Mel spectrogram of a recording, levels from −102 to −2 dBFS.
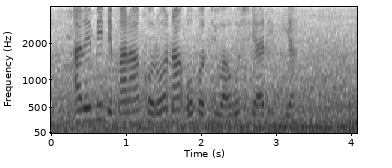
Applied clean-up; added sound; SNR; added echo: none; none; none; none.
